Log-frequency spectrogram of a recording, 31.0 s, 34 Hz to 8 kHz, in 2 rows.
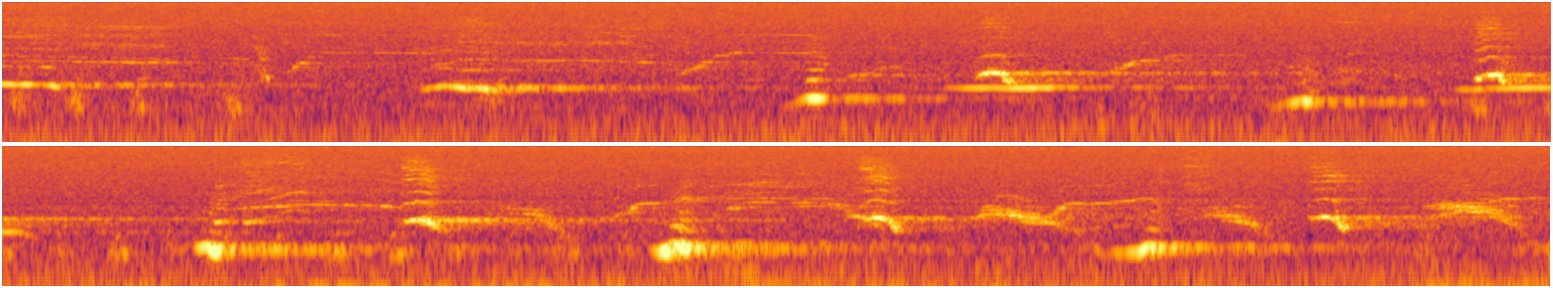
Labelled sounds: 0.0	1.5	humpback whale, 1.3 to 3.1 kHz
3.2	3.4	humpback whale, 2.1 to 2.3 kHz
5.3	5.7	humpback whale, 0.80 to 0.90 kHz
7.1	8.1	humpback whale, 0.90 to 2.2 kHz
9.8	10.1	humpback whale, 0.86 to 1.1 kHz
11.3	11.6	humpback whale, 0.80 to 0.86 kHz
14.7	15.0	humpback whale, 0.80 to 2.9 kHz
18.0	18.9	humpback whale, 0.80 to 1.6 kHz
19.5	19.8	humpback whale, 0.80 to 2.3 kHz
21.8	24.4	humpback whale, 0.80 to 2.6 kHz
25.5	27.0	humpback whale, 0.80 to 1.2 kHz
28.6	29.0	humpback whale, 0.86 to 2.6 kHz
29.7	30.7	humpback whale, 0.80 to 1.1 kHz

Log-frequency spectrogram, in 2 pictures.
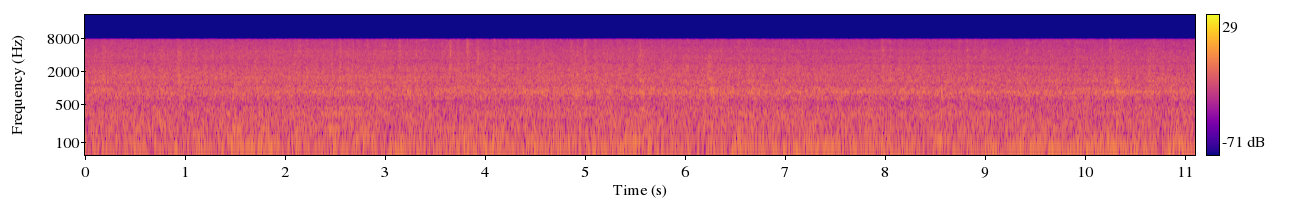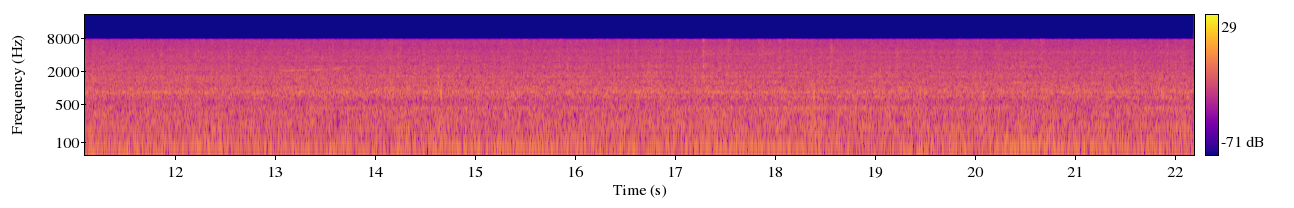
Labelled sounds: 17.4	17.8	killer whale, southern resident, 4.1 to 4.2 kHz

